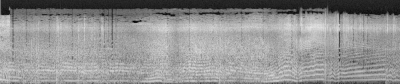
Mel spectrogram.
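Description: Rally car engine being driven hard on a circuit stage. Its pitch climbs and drops several times in quick succession as it brakes, changes gear and accelerates away.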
